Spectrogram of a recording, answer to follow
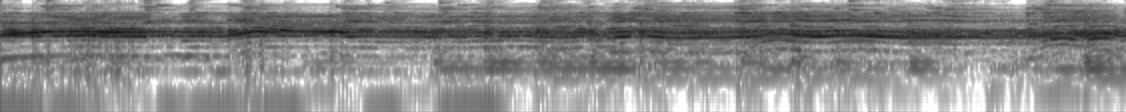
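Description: Marathi Warkari devotional song (a gaulan) sung into a microphone, an ornamented, wavering melody over steady instrumental accompaniment.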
